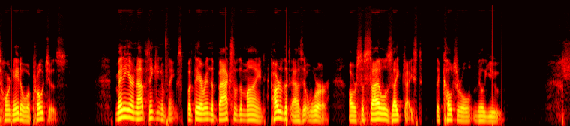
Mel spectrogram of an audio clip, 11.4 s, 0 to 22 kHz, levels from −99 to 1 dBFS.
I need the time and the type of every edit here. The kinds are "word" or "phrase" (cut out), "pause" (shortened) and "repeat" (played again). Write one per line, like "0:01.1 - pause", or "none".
0:03.3 - word
0:05.4 - pause
0:05.8 - phrase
